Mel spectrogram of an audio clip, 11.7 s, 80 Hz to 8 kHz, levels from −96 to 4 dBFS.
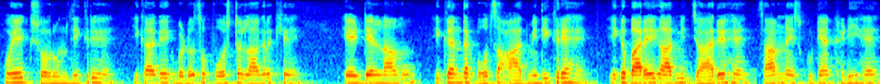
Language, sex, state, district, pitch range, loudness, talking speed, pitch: Hindi, male, Rajasthan, Nagaur, 135-155 Hz, -20 LUFS, 190 wpm, 145 Hz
